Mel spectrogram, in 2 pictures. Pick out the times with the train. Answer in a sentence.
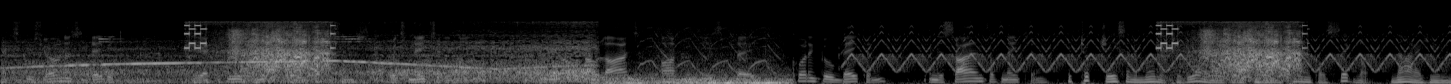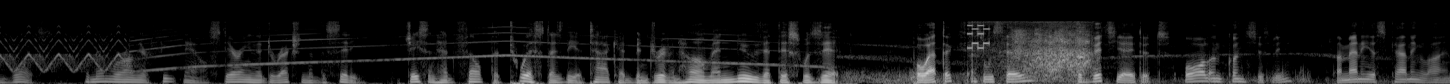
The train can be heard from 0.0 to 8.0 s.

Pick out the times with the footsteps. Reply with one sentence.
You can't hear the footsteps here.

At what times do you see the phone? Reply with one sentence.
You can hear the phone from 1.8 to 3.4 s, from 11.6 to 13.1 s and from 24.1 to 25.6 s.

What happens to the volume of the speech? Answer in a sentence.
The volume of the speech goes up.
